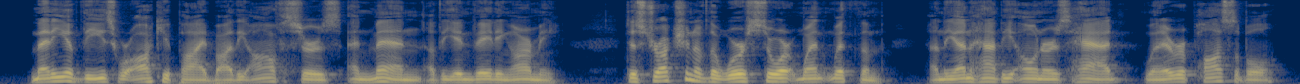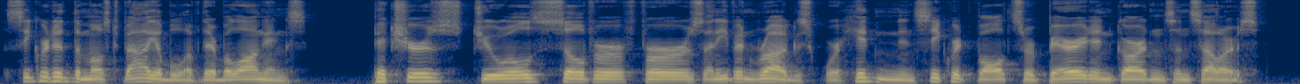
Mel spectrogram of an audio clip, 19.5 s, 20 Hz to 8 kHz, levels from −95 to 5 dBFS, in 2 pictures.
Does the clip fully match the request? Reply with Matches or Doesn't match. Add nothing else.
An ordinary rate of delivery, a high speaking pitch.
Doesn't match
